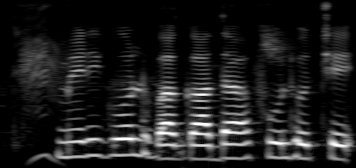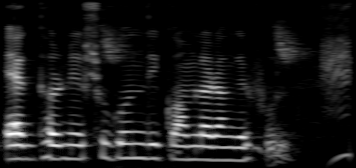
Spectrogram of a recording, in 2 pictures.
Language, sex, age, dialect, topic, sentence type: Bengali, female, 18-24, Northern/Varendri, agriculture, statement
